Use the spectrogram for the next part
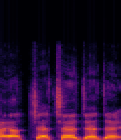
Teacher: तालू से बोला जाता है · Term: च वर्ग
